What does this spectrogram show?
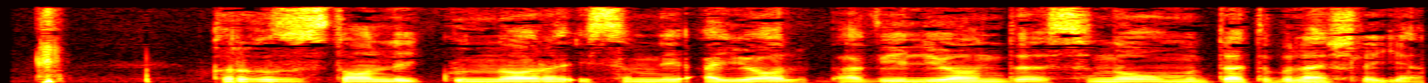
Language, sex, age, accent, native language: Uzbek, male, 19-29, Toshkent shahri, Uzbek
